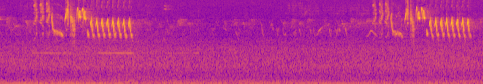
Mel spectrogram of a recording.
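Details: House wren in North America singing two bursts about five seconds apart, each a jumble of sharp, sweeping high notes followed by a fast, rattling series of repeated notes, with quiet outdoor hum between.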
